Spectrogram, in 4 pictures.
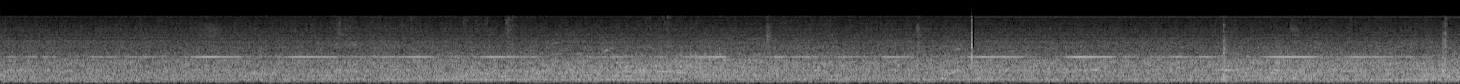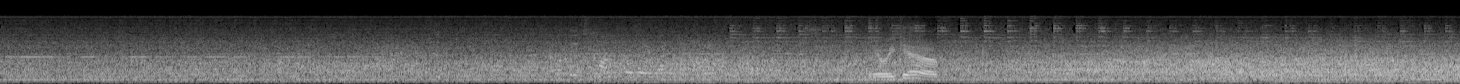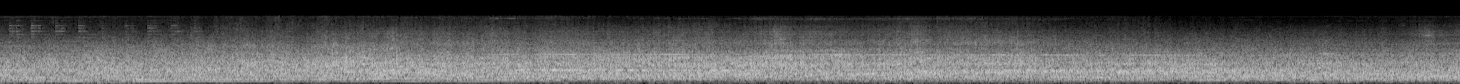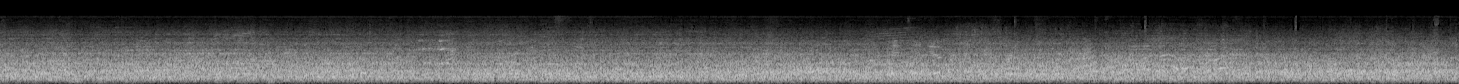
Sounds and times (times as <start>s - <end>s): Train: 0.0s - 58.3s.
